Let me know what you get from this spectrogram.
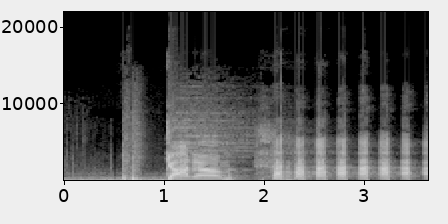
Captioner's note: laughing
